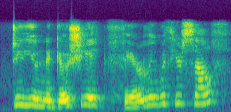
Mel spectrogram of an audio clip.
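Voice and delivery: pitch rises upward on yourself. Giving examples of questions where intonation goes up, rising pitch at question end. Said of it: "Goes up".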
